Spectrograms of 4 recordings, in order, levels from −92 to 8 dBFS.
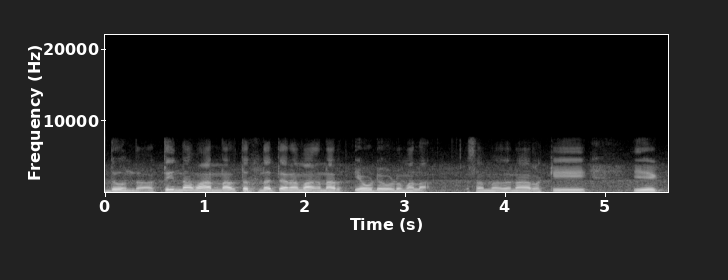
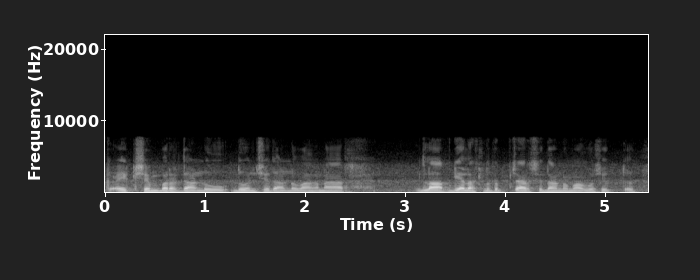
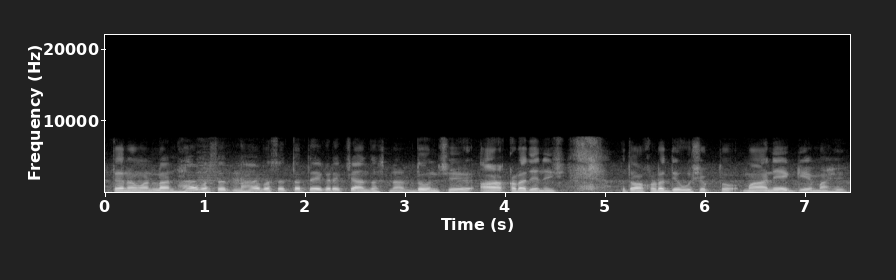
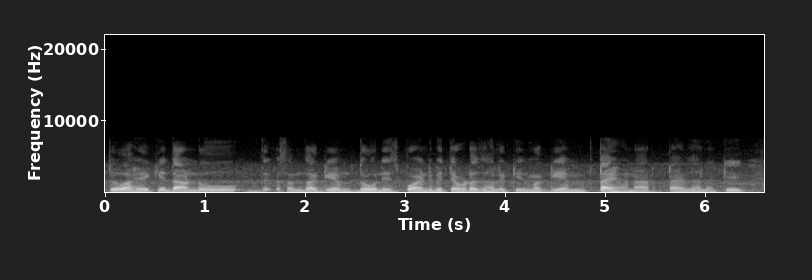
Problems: none marked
